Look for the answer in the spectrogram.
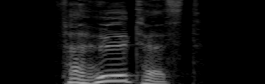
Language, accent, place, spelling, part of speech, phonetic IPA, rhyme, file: German, Germany, Berlin, verhülltest, verb, [fɛɐ̯ˈhʏltəst], -ʏltəst, De-verhülltest.ogg
- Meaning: inflection of verhüllen: 1. second-person singular preterite 2. second-person singular subjunctive II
